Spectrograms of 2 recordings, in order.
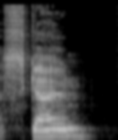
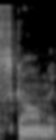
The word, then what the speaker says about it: scone: The correct pronunciation of scone, it's not scone, it's scone, for example, and what stage of the tea-making process one should add milk.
